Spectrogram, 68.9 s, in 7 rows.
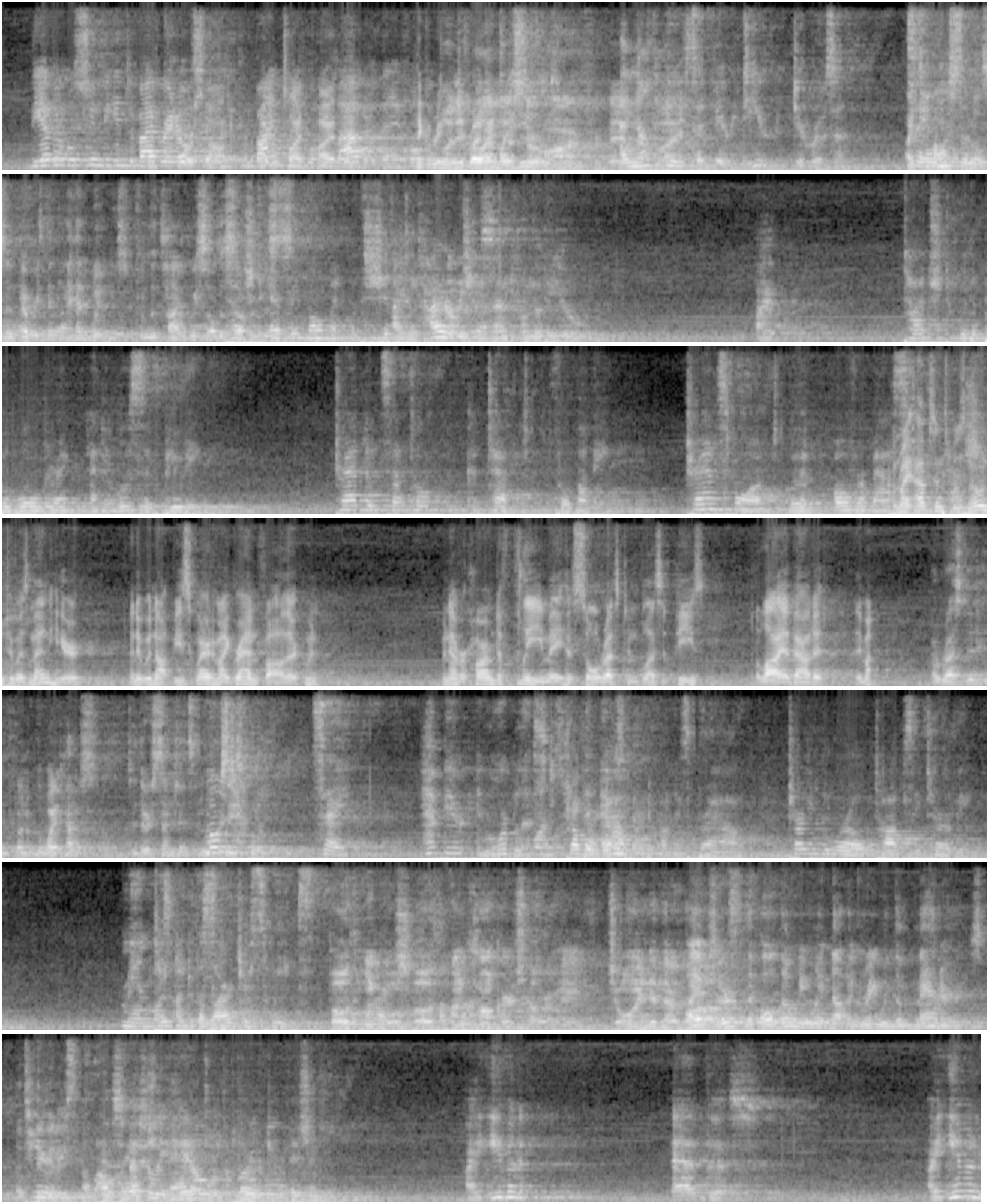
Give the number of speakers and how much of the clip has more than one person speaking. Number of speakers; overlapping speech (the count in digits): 7, about 26%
